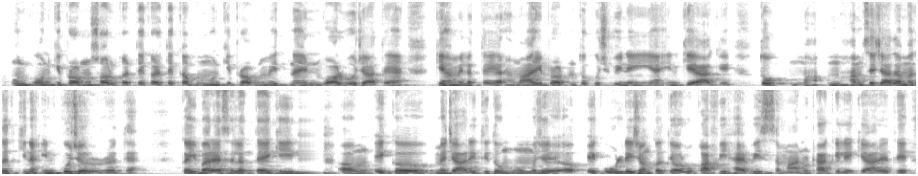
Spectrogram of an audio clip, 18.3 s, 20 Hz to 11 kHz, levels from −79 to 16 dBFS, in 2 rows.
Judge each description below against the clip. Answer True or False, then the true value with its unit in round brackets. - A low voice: False (185 Hz)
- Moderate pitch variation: False (2.0 semitones)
